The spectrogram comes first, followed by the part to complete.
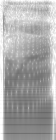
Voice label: "duann5", Taiwanese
